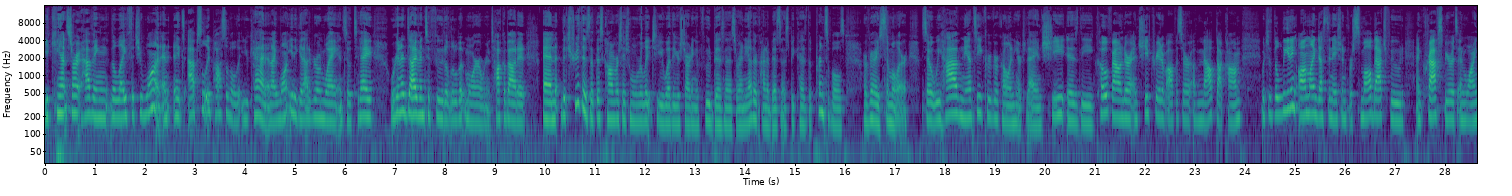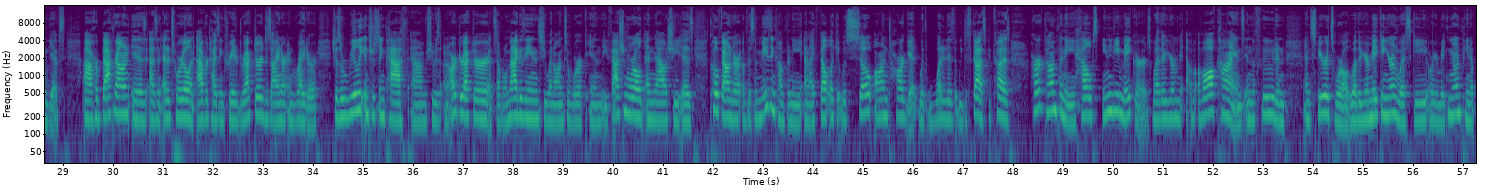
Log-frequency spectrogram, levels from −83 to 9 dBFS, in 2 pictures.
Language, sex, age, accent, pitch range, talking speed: English, female, 30-49, American, 165-210 Hz, 215 wpm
